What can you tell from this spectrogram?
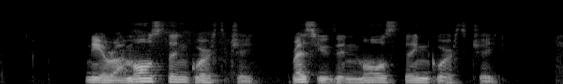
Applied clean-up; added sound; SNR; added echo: neural mask model RNNoise.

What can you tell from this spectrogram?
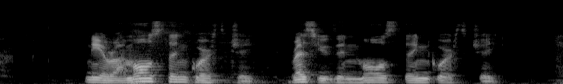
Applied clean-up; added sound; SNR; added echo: classical method log-MMSE.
